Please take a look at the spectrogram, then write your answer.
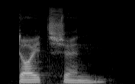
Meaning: inflection of deutsch: 1. strong genitive masculine/neuter singular 2. weak/mixed genitive/dative all-gender singular 3. strong/weak/mixed accusative masculine singular 4. strong dative plural
- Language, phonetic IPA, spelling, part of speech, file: German, [ˈdɔɪ̯t͡ʃn̩], deutschen, adjective, De-deutschen.ogg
